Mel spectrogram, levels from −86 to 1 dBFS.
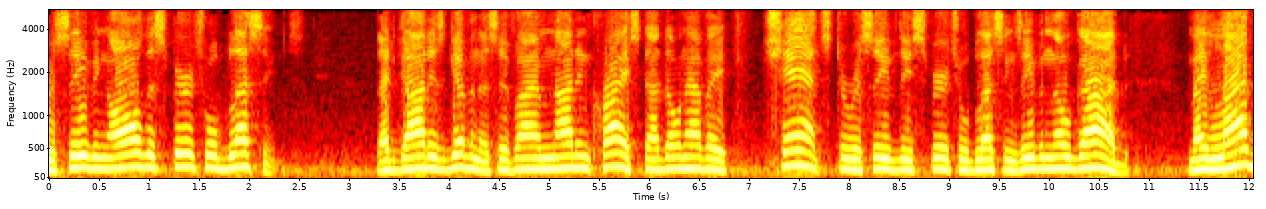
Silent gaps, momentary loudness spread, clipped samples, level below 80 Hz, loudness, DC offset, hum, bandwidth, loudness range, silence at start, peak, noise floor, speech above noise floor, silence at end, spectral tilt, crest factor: none; 6 LU; 0.7%; -40 dBFS; -8 LUFS; under 0.1%; none; 5.4 kHz; 2 LU; 0 s; 0 dBFS; -32 dBFS; 25 dB; 0 s; -7 dB/octave; 8 dB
